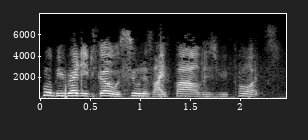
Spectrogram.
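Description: A woman's voice: medium pitch, fast, a little hiss or hum, lightly acted. A woman playing a keen, loyal crime-fighting partner, eager and attentive, in old-time radio style. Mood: attentive, curious. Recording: muffled vintage radio recording.

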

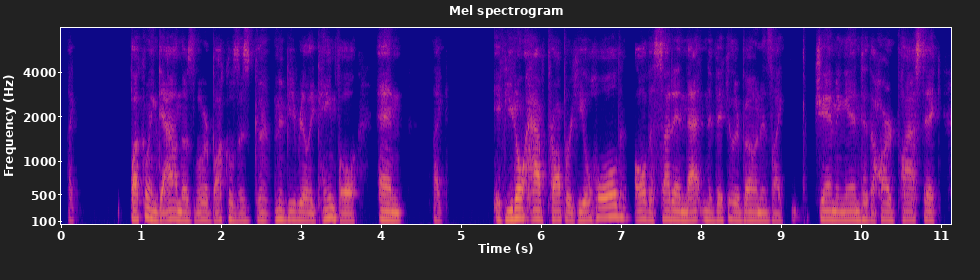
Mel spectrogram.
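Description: A man's voice: mid-range voice, dark tone. A man with a mid-range voice, explaining things keenly and at length. He talks casually and fills his sentences with "you know" and "like". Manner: enthusiastic, explanatory, many fillers. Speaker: ski boot liner maker representative. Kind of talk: casual interview chat.

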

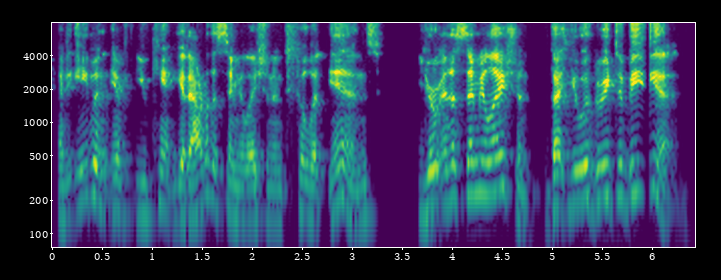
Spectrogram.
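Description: A man's voice: on the high side, big pitch swings, brisk. Man, interview guest, conversational exposition, articulate, emphatic, assertive delivery. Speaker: interview guest, writer and researcher. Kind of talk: conversational exposition of spiritual and speculative ideas.

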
